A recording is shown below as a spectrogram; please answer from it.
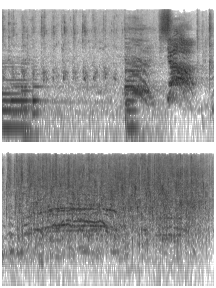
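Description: A piece of choral music with instrumental accompaniment ends on a held chord in the first second, a voice is heard briefly, and then the audience applauds, with a few voices over the clapping.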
